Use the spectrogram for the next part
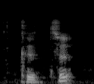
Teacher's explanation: Kutsu with a voiceless vowel in the first syllable.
